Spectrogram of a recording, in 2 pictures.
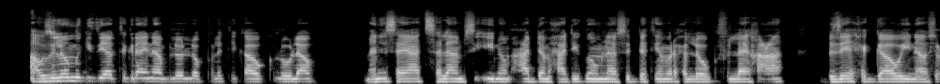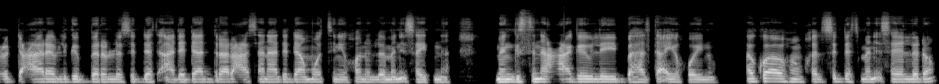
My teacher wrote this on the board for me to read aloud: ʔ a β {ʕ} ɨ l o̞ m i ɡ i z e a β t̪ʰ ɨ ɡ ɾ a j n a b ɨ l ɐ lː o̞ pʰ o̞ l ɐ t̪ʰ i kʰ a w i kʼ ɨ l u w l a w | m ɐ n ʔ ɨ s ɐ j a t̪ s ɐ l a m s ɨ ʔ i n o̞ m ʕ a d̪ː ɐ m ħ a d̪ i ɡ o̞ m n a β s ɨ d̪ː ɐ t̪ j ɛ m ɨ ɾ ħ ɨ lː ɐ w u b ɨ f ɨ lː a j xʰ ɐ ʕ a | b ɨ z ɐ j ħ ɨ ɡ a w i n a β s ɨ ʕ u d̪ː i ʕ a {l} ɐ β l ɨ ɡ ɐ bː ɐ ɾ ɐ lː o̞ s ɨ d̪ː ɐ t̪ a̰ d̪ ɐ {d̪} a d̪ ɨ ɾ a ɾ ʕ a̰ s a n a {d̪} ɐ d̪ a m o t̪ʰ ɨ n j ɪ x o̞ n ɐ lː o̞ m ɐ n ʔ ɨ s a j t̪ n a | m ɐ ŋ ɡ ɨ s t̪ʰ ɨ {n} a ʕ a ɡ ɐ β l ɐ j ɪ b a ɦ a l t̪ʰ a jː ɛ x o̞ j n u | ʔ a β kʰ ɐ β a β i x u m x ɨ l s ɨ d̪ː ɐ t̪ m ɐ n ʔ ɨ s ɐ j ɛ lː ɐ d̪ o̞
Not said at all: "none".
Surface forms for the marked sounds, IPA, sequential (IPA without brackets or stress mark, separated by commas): z, ɾ, d̪, d̪, n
